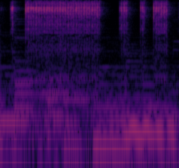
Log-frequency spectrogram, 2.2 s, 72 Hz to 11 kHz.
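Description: Background music over a small 5 V relay clicking rapidly and irregularly, with a short buzz-like burst about half a second in. A finger on a transistor's base sets the relay circuit oscillating, which is taken as a sign that the circuit is working correctly.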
